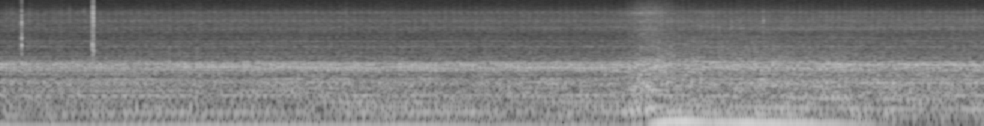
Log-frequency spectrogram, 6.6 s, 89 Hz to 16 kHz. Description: My 1987 Starion having a bit of a rough idle.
